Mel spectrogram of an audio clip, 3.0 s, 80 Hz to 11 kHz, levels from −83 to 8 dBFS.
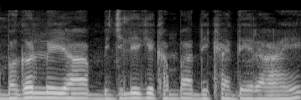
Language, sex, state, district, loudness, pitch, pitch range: Hindi, male, Arunachal Pradesh, Papum Pare, -16 LUFS, 145 Hz, 135-155 Hz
